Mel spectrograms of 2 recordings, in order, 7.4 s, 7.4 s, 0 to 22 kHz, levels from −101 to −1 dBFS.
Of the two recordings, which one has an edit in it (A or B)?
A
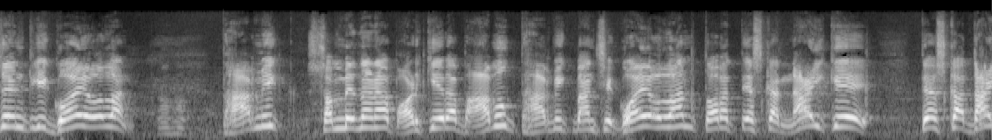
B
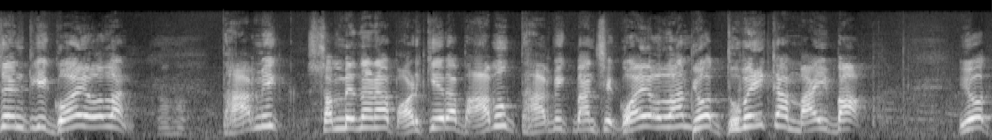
B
